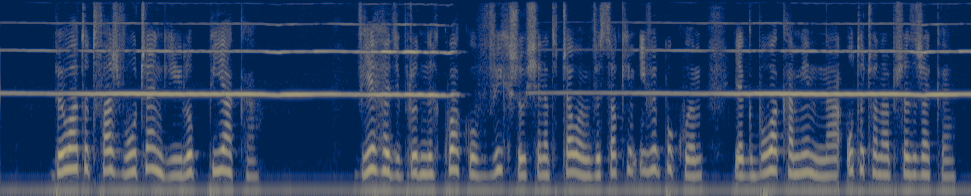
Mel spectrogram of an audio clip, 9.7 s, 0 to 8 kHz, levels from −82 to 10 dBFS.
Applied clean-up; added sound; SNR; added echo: none; Wind instrument, woodwind instrument; 0 dB; none.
